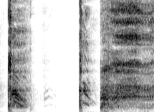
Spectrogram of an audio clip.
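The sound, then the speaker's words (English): Two sharp, harsh coughs from a man covered in smoke, separated by a brief pause. A loud, steady hissing noise follows and continues to the end. “And he breathes out a bunch of smoke, and he is still just sitting there, and the smoke all covers him and then starts to kind of dissipate, and he coughs.”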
